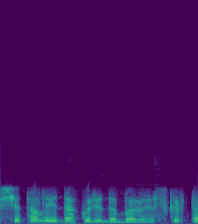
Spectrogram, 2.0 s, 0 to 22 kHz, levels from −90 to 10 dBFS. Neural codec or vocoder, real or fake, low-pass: none; real; 7.2 kHz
